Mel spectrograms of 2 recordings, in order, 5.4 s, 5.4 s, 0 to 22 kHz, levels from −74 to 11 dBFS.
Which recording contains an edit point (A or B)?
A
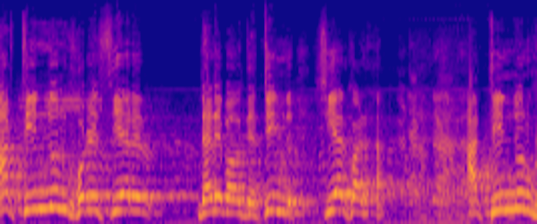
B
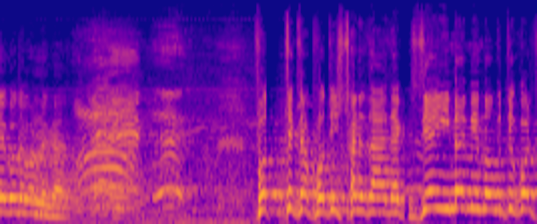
B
